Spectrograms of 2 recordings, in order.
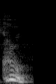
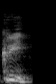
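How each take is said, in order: First: The syllable is said with an oo vowel. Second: The syllable is said with an ee vowel. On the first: This is how Gujarati speakers say it. "આપણે ગુજરાતી લોકો છે we call this ક્રુ" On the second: This is how North Indian speakers say it. "the North Indians call it Kri"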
